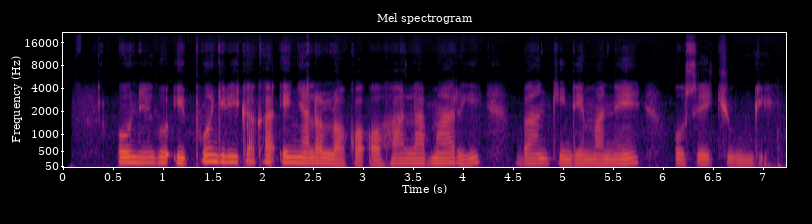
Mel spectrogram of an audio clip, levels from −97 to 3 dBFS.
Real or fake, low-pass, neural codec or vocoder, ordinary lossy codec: real; 19.8 kHz; none; Opus, 24 kbps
